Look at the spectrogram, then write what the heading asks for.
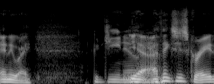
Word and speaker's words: Gugino: Yeah, that's how you pronounce her last name. Anyway, Gugino.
